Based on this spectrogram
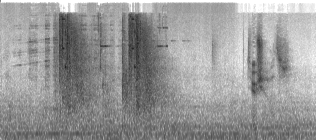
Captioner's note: gun fires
